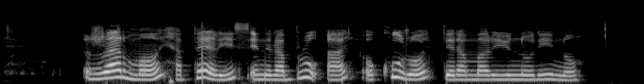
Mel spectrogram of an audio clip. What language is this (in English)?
Esperanto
